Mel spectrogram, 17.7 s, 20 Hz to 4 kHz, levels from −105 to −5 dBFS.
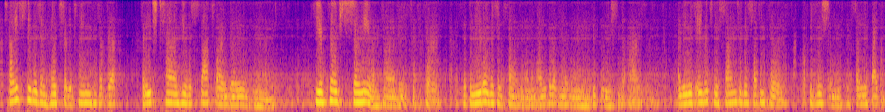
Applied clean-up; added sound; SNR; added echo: neural separator model SepFormer DNS4.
